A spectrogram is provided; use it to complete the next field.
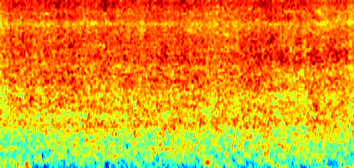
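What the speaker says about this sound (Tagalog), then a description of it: "sobrang lakas ng alon dun" Loud, steady roar of strong ocean waves crashing on a beach in Real, Quezon, a dense broadband wash with no pauses and no voices.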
